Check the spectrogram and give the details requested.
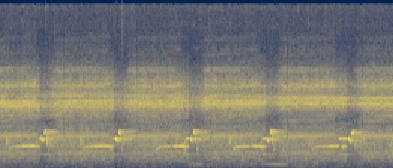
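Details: Bar-winged prinia in forest at Wonocoyo Village, Panggul, East Java, Indonesia, recorded by phone on a rainy morning. Its hard, sharp 'tembakan' phrase is a whistled note followed by higher chirps, repeated about once a second over a steady insect hum.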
